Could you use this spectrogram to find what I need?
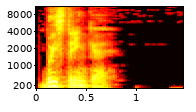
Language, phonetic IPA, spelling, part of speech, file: Russian, [ˈbɨstrʲɪnʲkə], быстренько, adverb, Ru-быстренько.ogg
- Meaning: quickly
